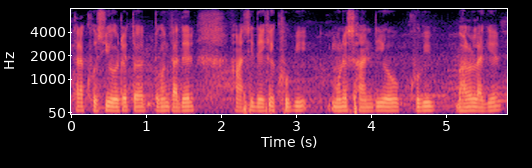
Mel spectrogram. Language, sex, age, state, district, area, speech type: Bengali, male, 18-30, West Bengal, Purba Bardhaman, urban, spontaneous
